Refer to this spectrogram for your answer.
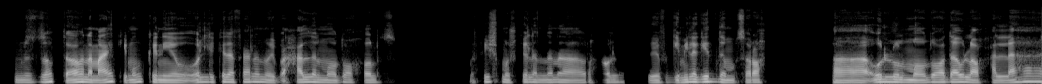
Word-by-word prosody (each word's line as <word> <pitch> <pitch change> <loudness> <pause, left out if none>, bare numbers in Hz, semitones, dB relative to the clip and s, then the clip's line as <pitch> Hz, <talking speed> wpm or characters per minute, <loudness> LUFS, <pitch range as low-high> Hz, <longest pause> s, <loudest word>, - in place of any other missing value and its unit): بالضبط 105 +4 -3
آه، 105 +5 +5
أنا 110 -3 +4
معاكِ 105 +6 +3
ممكن 105 0 -1
يقول 100 +1 0
لي 110 - -3
كده 115 0 +1
فعلًا 115 +1 -2
ويبقى 95 -3 -2
حَل 110 +2 +1
الموضوع 105 -1 -1
خالص. 100 0 -6 0.7
ما - - -16
فيش 115 0 -5
مشكلة 110 +1 -3
إن 105 0 -4
أنا 100 -2 0
أروح 95 -2 -8
أقول 100 - -3 0.3
له 95 - -2
هي - - -2
ف 105 - -16
جميلة 105 +4 +1
جدًا 120 -4 +1
بصراحة. 100 +2 -1 0.7
هاقول 95 +4 +3
له 115 - +4
الموضوع 105 +1 +2
ده 110 0 +3
ولو 105 -4 +3
حلّها 100 +8 0
105 Hz, 185 wpm, -24 LUFS, 95-115 Hz, 0.7 s, آه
